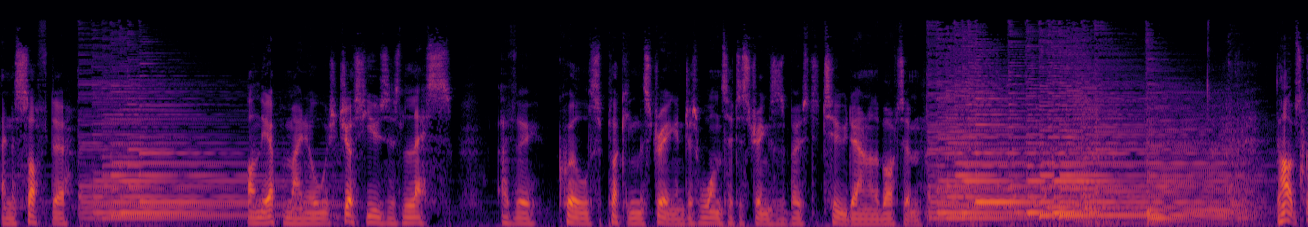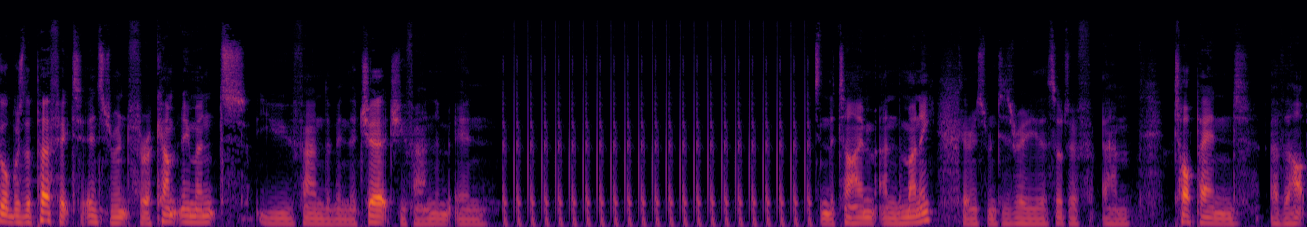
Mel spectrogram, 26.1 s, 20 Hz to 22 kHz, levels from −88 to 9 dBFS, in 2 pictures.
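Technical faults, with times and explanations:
18.22–21.23 s, broken-record loop: the player or stream likely stalled and kept resending the last fragment it held, so a 138 ms slice repeats exactly, back to back, 22 times over about 3 seconds, and the audio belonging to that stretch never plays.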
